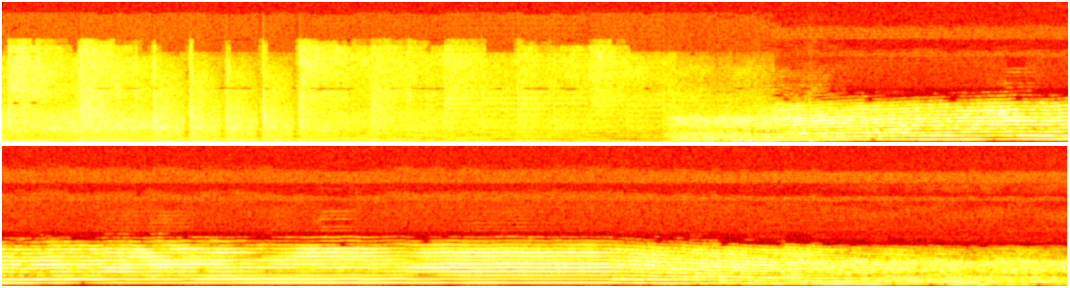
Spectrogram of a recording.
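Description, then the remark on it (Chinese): A loud air raid siren from the game Red Alert Online wails in a long sustained tone, rising and then holding steady before slowly sagging, after a few seconds of dense, rumbling noise at the start. “警报嘶鸣，无数的炮火厉声划破空气，重重砸向敌方阵地，瞬间地动山摇，一片火海。”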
